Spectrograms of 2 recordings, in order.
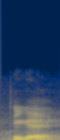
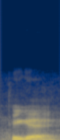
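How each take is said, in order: Both takes have the same delivery.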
